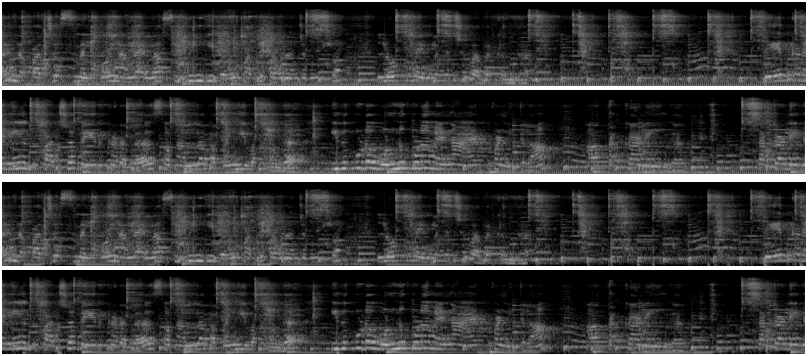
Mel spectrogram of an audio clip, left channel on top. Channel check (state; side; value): noise; left; hum, 15 dB below the sound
